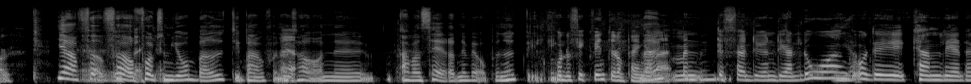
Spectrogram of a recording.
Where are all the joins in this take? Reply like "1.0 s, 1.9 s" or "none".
none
